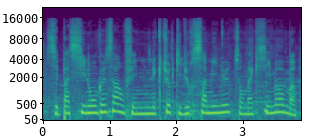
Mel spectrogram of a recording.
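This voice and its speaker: A woman's voice: mid-range voice, steady tone, moderate pace, mellow. A woman poet and workshop leader answering interview questions in a reflective, light-hearted way.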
